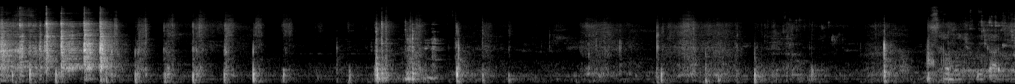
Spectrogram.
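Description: A utensil knocking and clinking against a mixing bowl while muffin batter is mixed: quick knocks for the first few seconds, then slower, scattered ones.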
